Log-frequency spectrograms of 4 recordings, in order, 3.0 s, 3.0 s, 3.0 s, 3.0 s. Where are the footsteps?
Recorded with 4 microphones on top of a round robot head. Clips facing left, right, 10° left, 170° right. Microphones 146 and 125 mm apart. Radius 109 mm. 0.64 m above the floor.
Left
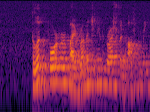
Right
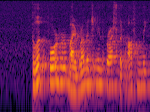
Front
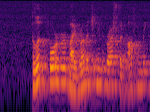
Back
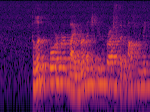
No footsteps in this recording.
